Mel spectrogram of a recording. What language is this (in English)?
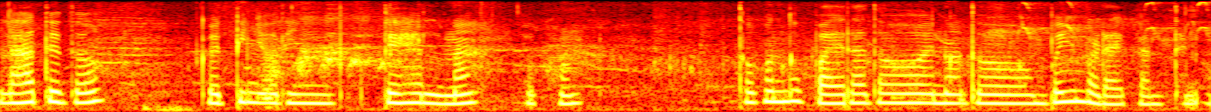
Santali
